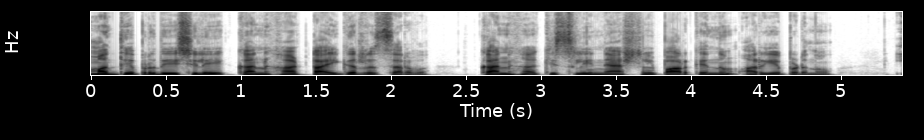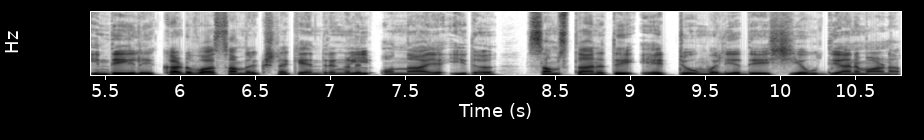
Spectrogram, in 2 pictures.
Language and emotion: Malayalam, neutral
